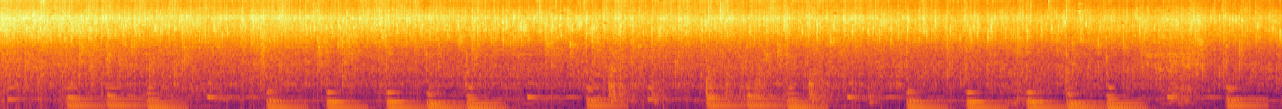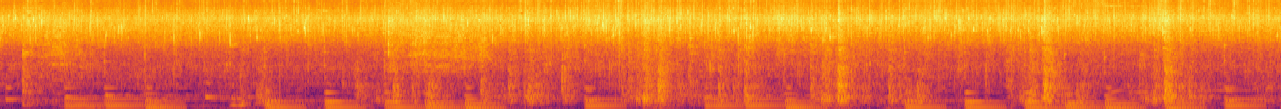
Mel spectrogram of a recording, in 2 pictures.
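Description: Onions and garlic sizzling in hot oil in a kadhai, loud at first and slowly easing off. In the second half a wooden spatula scrapes and stirs through them in short strokes. Background music plays a steady melody underneath.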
